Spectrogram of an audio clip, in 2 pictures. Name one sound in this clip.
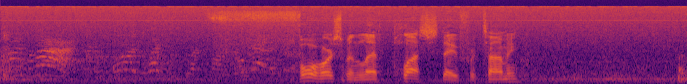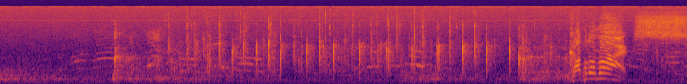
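Bowling pins clatter and crash as a ball strikes them.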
